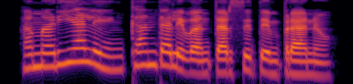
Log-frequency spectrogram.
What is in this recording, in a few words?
Spanish Listening; Spanish Test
